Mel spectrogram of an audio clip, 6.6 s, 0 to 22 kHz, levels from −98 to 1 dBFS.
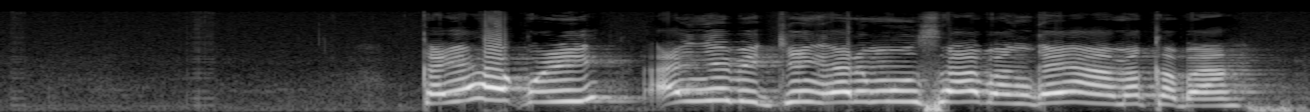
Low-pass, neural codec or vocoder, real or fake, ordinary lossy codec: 14.4 kHz; none; real; AAC, 96 kbps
